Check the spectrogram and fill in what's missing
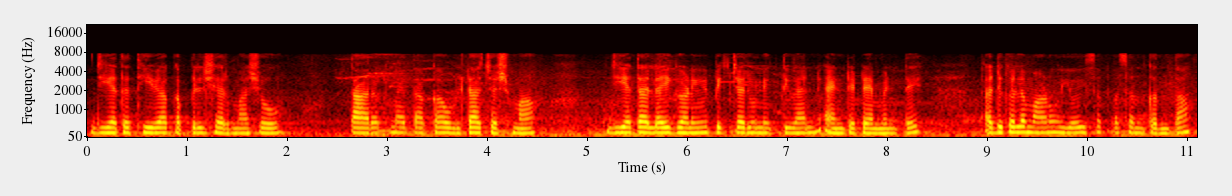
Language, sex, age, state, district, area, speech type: Sindhi, female, 30-45, Delhi, South Delhi, urban, spontaneous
